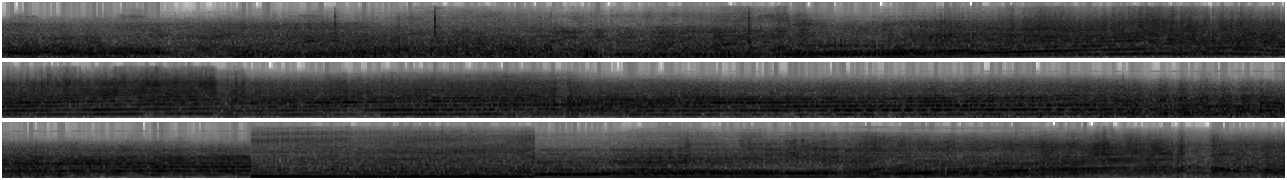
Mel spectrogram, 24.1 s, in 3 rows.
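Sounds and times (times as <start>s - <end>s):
car engines accelerating with upshifts: 0.0s - 24.0s.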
